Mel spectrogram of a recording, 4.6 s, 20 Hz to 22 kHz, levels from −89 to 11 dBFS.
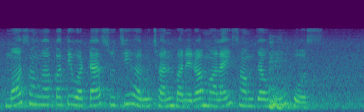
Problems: constant background noise, background conversations at intervals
